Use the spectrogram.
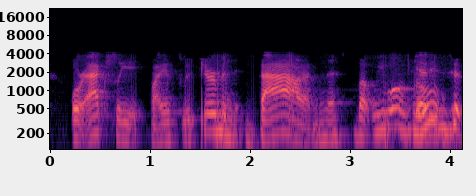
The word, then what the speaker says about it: Bern: i mean if you if you say it in english people say burn and that's perfectly correct but because i live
